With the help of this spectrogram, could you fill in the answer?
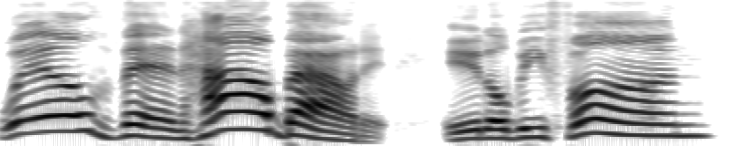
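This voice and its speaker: A man's voice: sits high, very animated, slow pace, sharp tone, clear, resonant tone, no echo, studio quality, voice pushed up, exaggerated voice. A man voicing a young female farm pony with forced, overdone cheerful enthusiasm.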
